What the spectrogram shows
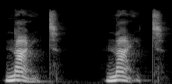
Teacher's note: esse T, ele vem purinho mesmo, sem nenhum traço de vogal · Term: não vocalizado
